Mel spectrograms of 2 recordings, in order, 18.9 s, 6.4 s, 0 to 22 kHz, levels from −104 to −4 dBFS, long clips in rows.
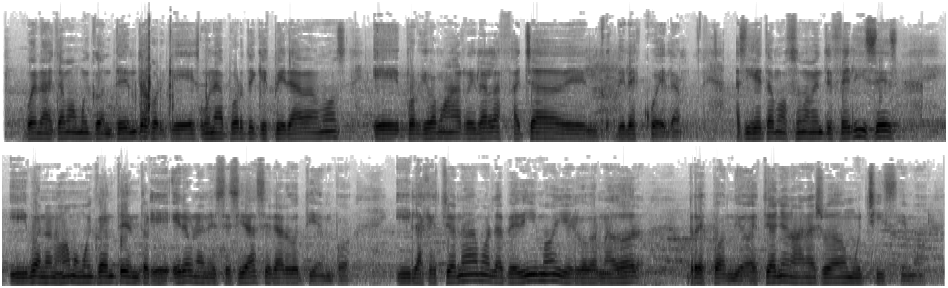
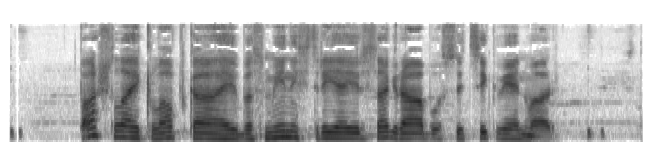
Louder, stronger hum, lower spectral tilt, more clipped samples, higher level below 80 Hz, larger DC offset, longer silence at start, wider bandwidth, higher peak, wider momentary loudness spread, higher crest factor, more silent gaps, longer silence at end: first, -13 LUFS vs -25 LUFS; neither; about the same, -5.5 dB/octave vs -4.5 dB/octave; neither; first, -54 dBFS vs -68 dBFS; neither; about the same, 0.05 s vs 0.1 s; first, 15 kHz vs 11.5 kHz; first, 0 dBFS vs -8 dBFS; first, 9 LU vs 6 LU; second, 14 dB vs 20 dB; neither; second, 0 s vs 0.55 s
